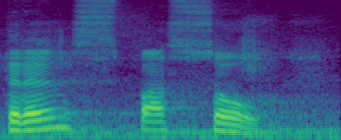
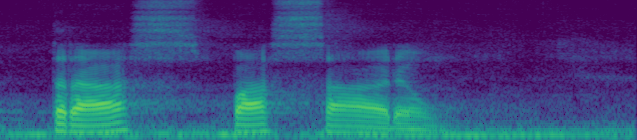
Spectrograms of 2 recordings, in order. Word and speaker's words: traspassaram: Então cuidado, a gente costuma dizer transpassou, mas o transpassou biblicamente tem um outro significado. Então aqui cuidemos com essa pronúncia, traspassaram. Novamente, um verbo aqui no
